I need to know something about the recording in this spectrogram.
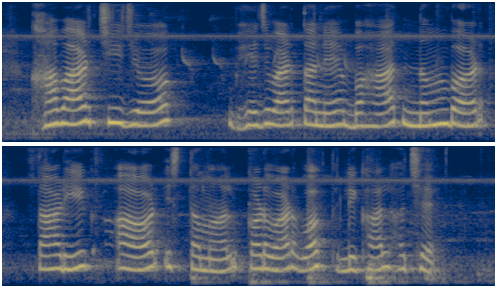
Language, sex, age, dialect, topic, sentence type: Magahi, female, 41-45, Northeastern/Surjapuri, agriculture, statement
